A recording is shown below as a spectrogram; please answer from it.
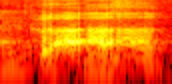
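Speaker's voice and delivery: voiceless gasp of amazement; acted-out gasp. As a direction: gasp as if stunned by the money. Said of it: "I was like".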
